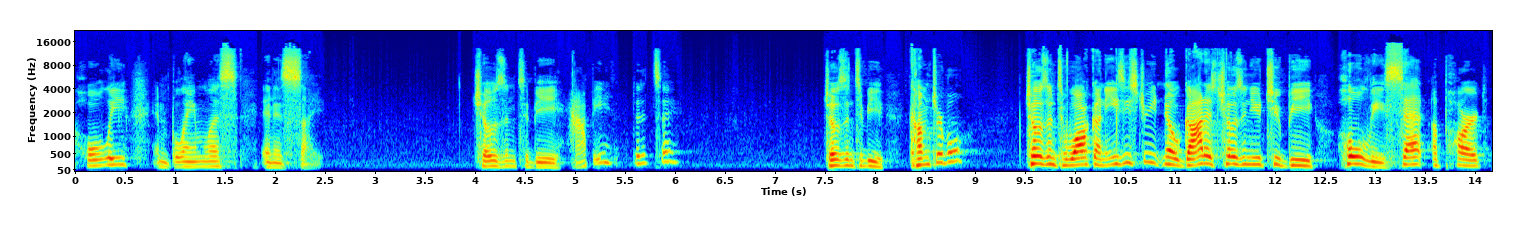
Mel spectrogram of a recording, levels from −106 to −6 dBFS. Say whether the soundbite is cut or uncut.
uncut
